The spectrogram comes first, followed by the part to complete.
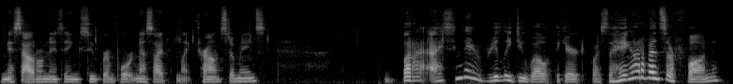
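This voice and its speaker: Very low-voiced woman streaming a game. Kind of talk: casual live game commentary.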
